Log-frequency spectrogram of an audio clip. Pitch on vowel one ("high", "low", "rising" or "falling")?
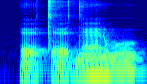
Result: low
